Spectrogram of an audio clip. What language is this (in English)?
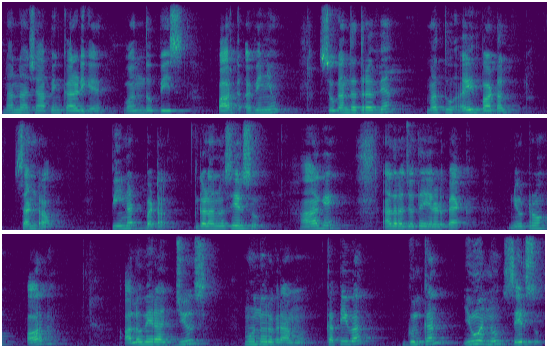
Kannada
